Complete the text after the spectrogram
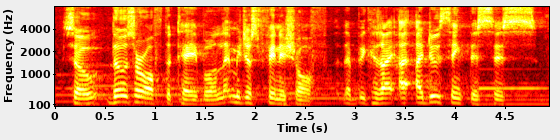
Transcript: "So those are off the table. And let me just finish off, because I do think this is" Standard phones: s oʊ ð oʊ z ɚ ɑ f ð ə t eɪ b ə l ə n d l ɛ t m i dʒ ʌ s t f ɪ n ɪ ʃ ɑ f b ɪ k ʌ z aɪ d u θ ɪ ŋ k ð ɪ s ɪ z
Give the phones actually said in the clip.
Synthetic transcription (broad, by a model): s oʊ ð oʊ z ɚ ɑ f ð ə t eɪ b ə l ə n l ɛ t m i dʒ ʌ s t f ɪ n ɪ ʃ ɑ f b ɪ k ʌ z aɪ d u θ ɪ ŋ k ð ɪ s ɪ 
